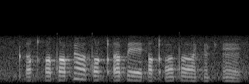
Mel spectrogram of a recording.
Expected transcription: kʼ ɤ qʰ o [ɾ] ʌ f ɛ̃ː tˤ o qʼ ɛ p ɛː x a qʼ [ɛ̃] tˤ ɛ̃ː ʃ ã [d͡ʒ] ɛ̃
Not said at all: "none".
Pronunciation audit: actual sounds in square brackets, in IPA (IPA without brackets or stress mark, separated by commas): tˤ, ɛ̃, t͡ʃʼ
